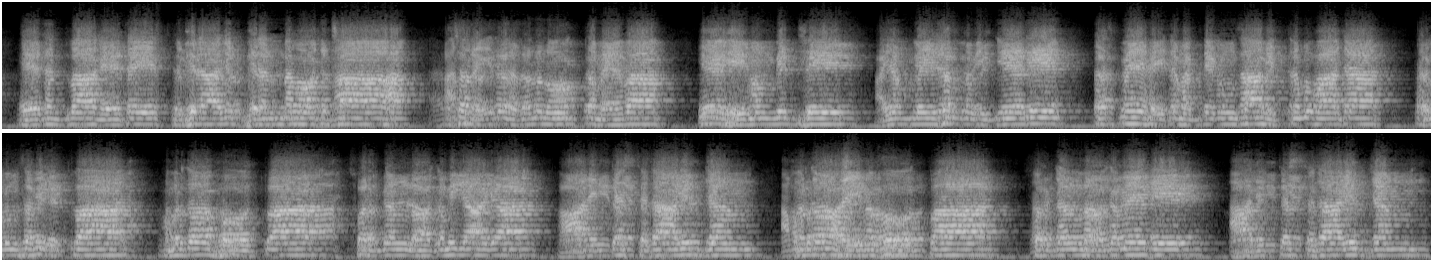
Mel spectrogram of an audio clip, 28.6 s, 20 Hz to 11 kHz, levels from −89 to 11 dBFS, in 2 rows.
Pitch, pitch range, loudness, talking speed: 155 Hz, 150-155 Hz, -14 LUFS, 50 wpm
